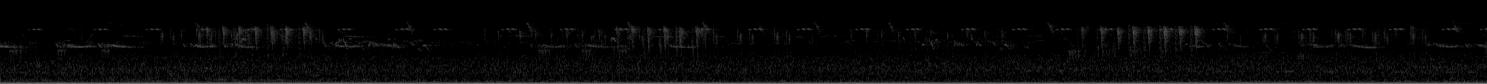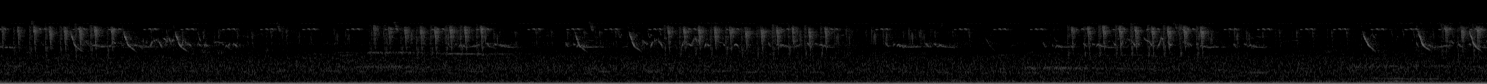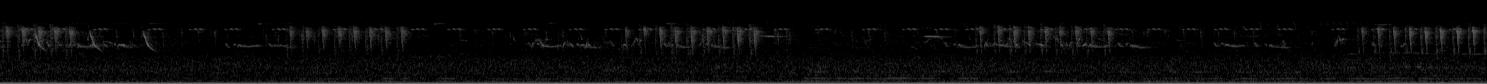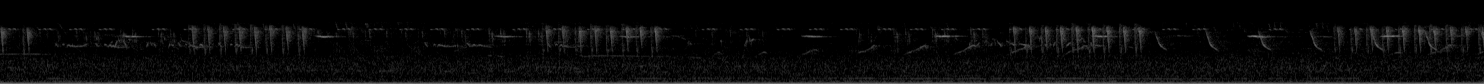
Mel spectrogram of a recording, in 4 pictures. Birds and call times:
Gray-backed Camaroptera (Camaroptera brevicaudata): 2.5s, 11.7s, 26.2s, 40.3s, 50.6s
Black-backed Puffback (Dryoscopus cubla): 28.5s, 56.7s
Thrush Nightingale (Luscinia luscinia): 39.0s

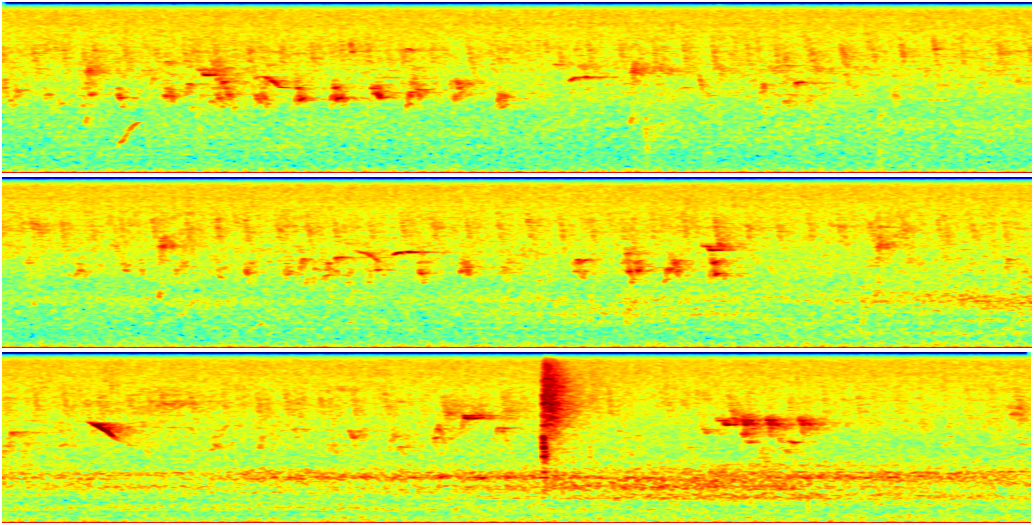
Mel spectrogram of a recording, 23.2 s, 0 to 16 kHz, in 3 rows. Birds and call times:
Yellow-whiskered Greenbul (Eurillas latirostris): 2.1s, 21.2s
Waller's Starling (Onychognathus walleri): 16.1s

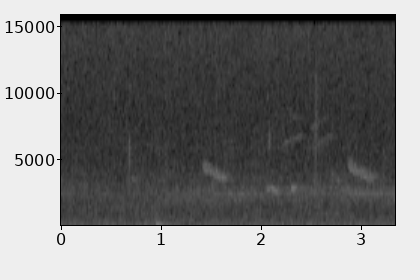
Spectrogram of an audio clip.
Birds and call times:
Pale White-eye (Zosterops flavilateralis): 1.6s

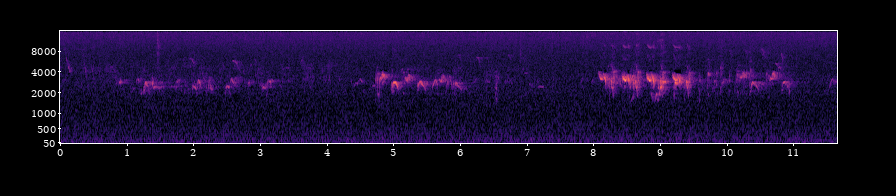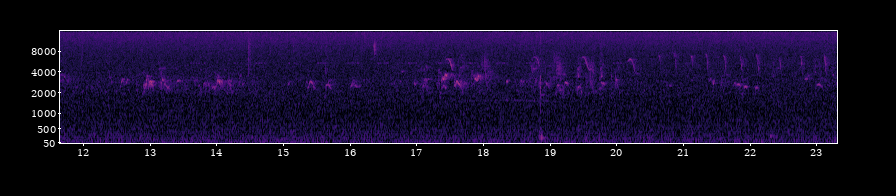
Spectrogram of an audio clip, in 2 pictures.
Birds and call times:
Common Bulbul (Pycnonotus barbatus): 5.0s, 8.7s

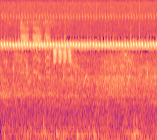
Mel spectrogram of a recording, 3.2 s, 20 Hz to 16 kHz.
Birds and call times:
Rattling Cisticola (Cisticola chiniana): 1.2s

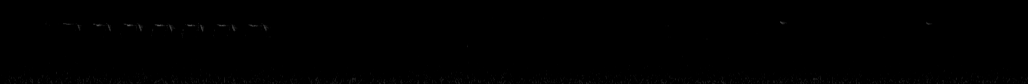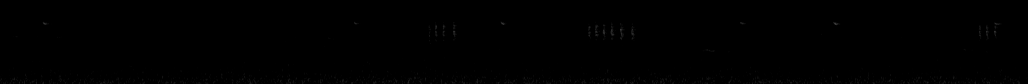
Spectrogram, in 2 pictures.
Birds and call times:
Mouse-colored Penduline-Tit (Anthoscopus musculus): 1.6s, 9.3s, 15.3s, 18.6s
Beautiful Sunbird (Cinnyris pulchellus): 16.4s

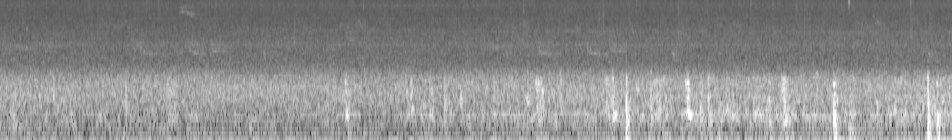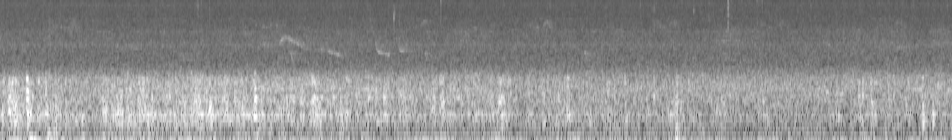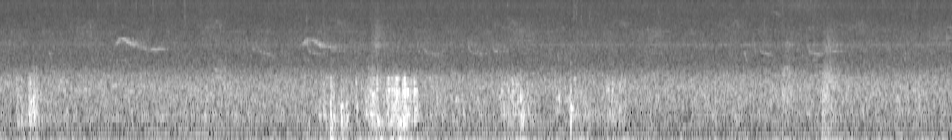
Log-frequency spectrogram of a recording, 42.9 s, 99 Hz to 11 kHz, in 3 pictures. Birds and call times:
African Emerald Cuckoo (Chrysococcyx cupreus): 3.2s
Common Buzzard (Buteo buteo): 30.6s

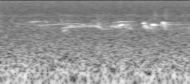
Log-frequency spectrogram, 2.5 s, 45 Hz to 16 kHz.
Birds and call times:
Violet-backed Starling (Cinnyricinclus leucogaster): 1.1s

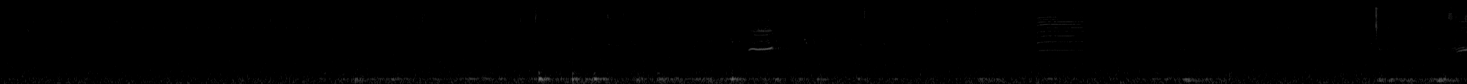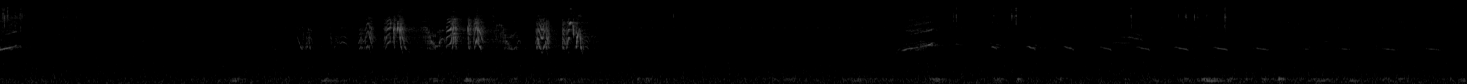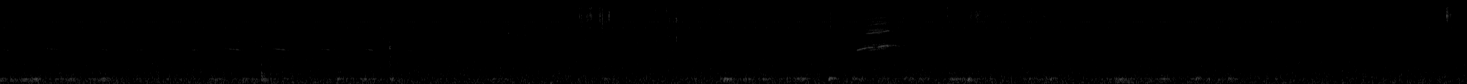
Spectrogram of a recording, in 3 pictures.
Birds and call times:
Gray-backed Camaroptera (Camaroptera brevicaudata): 10.6s
White-browed Sparrow-Weaver (Plocepasser mahali): 19.2s
African Gray Hornbill (Lophoceros nasutus): 25.4s, 27.3s

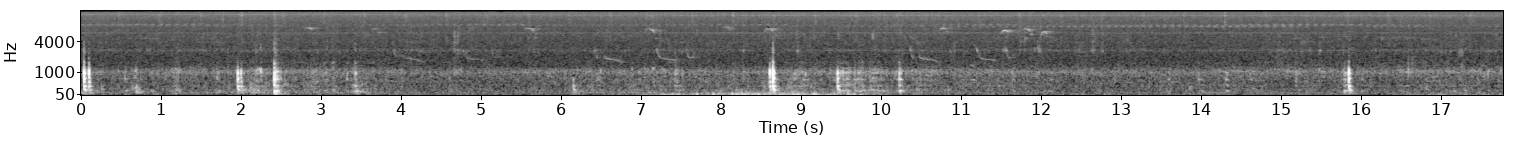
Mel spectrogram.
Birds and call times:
African Emerald Cuckoo (Chrysococcyx cupreus): 6.5s

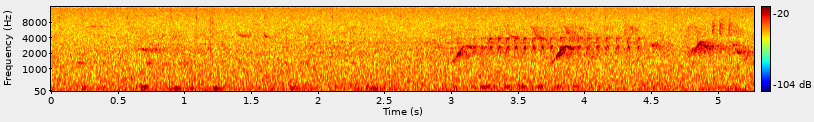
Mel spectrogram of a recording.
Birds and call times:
African Thrush (Turdus pelios): 3.6s

